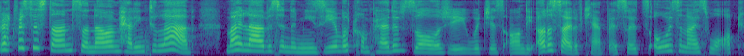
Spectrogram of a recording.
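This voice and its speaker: On a very clean recording with a silent background, a woman with a British accent speaks at a very fast pace with hardly any pauses, in a high pitch with lively intonation. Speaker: college student vlogger. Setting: outdoors, walking across campus.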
